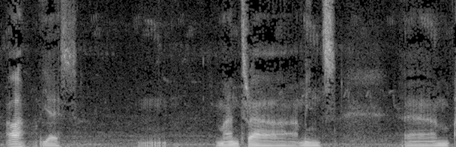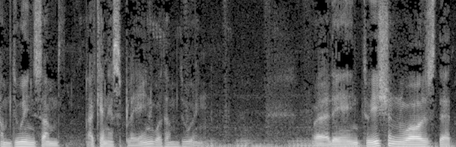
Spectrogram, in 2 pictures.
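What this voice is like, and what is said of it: English with Italian accent. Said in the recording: “English with an Italian accent”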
